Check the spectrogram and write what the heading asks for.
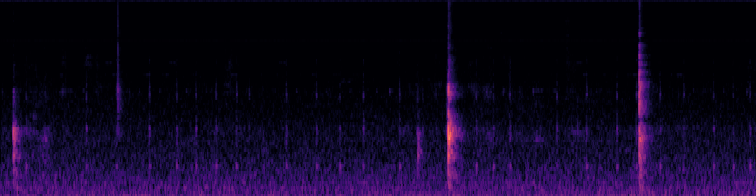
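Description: Knife blade knocking on a wooden cutting board while cherry tomatoes are cut: a few separate sharp knocks, the loudest about four and a half seconds in.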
